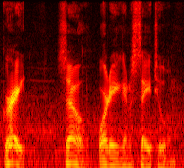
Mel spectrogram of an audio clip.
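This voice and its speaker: A man's voice: lowish voice, animated, fast talker, bright, forceful tone, slight background noise. A man playing a wry, needling but sensible ghoul in a post-apocalyptic audio drama, casual and sardonic. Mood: exasperated, coaxing.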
